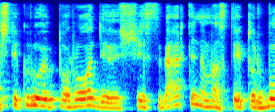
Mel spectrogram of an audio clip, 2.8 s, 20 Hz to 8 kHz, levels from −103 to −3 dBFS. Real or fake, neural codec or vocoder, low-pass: fake; codec, 16 kHz, 6 kbps, DAC; 7.2 kHz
